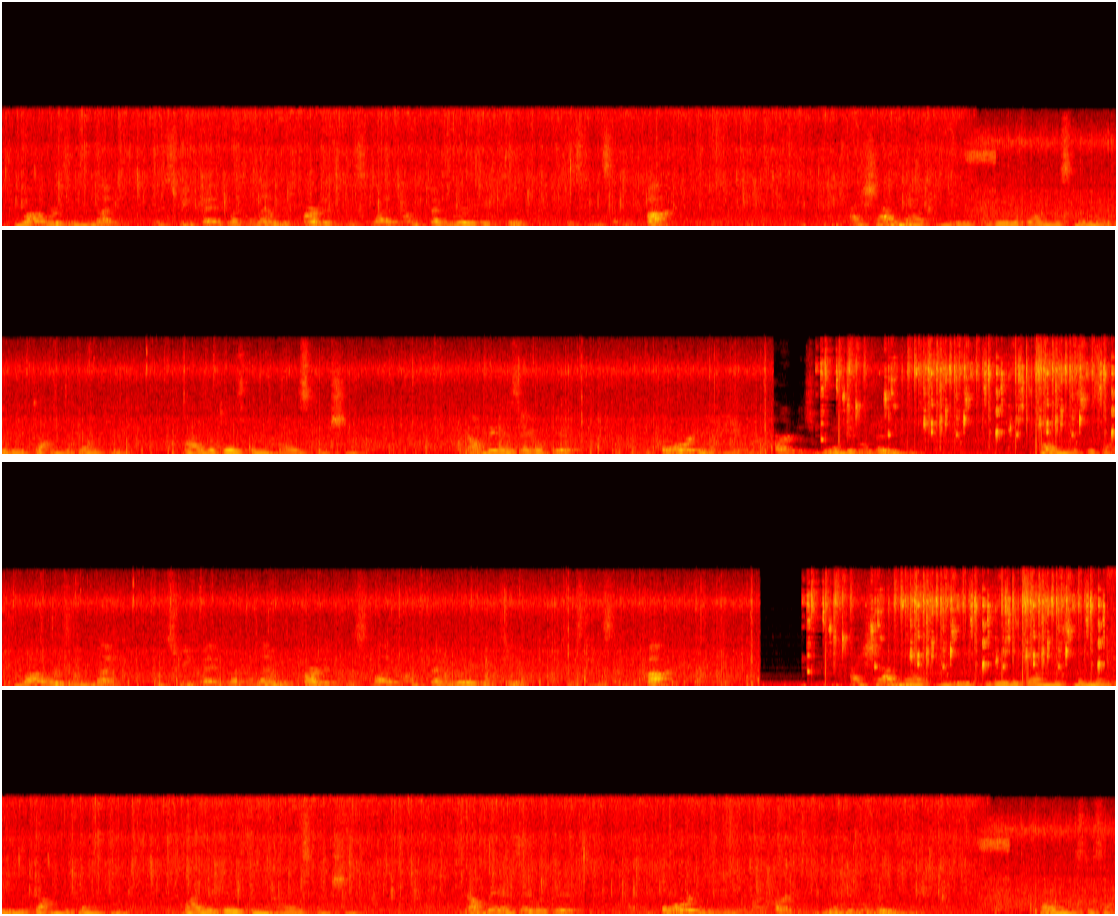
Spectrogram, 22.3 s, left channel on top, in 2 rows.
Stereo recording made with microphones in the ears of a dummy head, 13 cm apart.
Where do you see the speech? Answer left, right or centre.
left.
